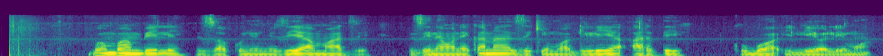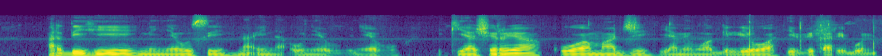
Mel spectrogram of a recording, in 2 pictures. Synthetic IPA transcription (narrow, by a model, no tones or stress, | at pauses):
ɓɔmbambilizakuɲuɲuziamaʄi | zinaɔnɛkanazikimwaɠiliaʔaɾði | kuɓwaʔilijɔlimwa | aɾðiɦiniɲɛusina̰ʔina̰ʔuɲɛvuːɲɛvu | ikiaʃiɾiakuwamaʄijamɛmwaɠiliwahivikaɾiɓuni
